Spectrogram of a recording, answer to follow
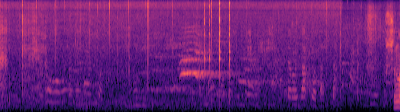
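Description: Two sharp metallic clicks a little over four seconds in, as a metal spoon is knocked against and laid on the rim of a metal cauldron. Just before the clicks, a faint, distant pitched call is heard.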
